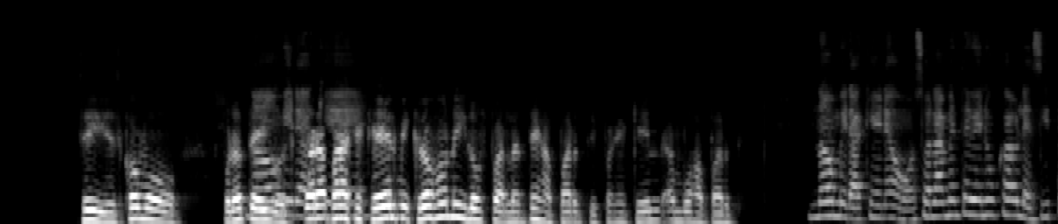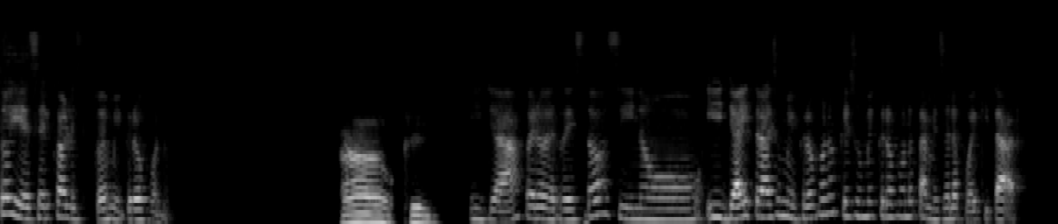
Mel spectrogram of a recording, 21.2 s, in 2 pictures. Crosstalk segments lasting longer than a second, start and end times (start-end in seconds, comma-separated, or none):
2.4-3.8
